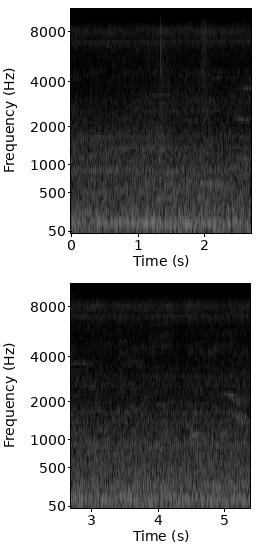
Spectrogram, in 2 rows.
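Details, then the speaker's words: Samsung AR18AY5YATZ air conditioner outdoor unit at night, phone one step away and held close: quiet steady low hum with even fan whoosh, no knocks or rattles; normal running. "So this is all the sound you can hear. I am standing only one step away from the unit."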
